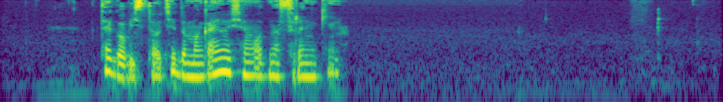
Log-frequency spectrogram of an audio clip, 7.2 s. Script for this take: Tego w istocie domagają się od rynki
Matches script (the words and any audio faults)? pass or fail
fail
